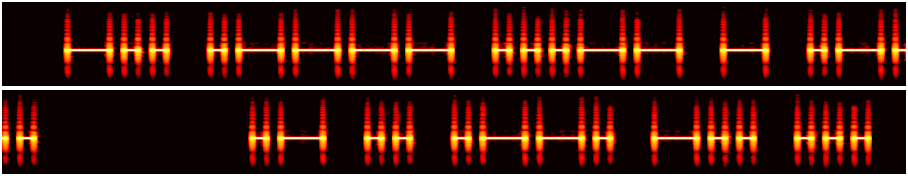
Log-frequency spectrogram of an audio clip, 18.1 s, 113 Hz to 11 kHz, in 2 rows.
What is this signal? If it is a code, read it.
Morse code, heard as a keyed tone, about 8 wpm, 800 Hz. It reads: D13TL AIPDS
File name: CW / DET / 1 6 1500C S B 8wpm 5142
